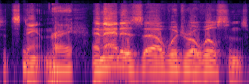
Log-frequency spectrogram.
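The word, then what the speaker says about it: Staunton: which they spell it Stanton, but they pronounce it Stanton.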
